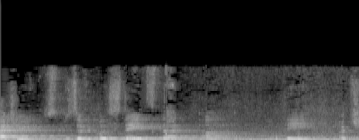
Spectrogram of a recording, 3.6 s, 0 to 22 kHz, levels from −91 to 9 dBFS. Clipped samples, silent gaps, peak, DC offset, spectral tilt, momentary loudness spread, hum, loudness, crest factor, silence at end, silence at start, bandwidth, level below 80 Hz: under 0.1%; none; -2 dBFS; under 0.1%; -6 dB/octave; 10 LU; none; -21 LUFS; 18 dB; 0 s; 0 s; 11.5 kHz; -40 dBFS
